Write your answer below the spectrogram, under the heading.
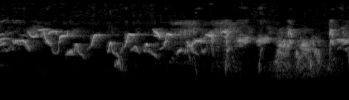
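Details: Oriental magpie-robin, wild, near rope snares, gives clear high whistles and swooping slurs, then clipped rapid chirps toward the end, loud and close.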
